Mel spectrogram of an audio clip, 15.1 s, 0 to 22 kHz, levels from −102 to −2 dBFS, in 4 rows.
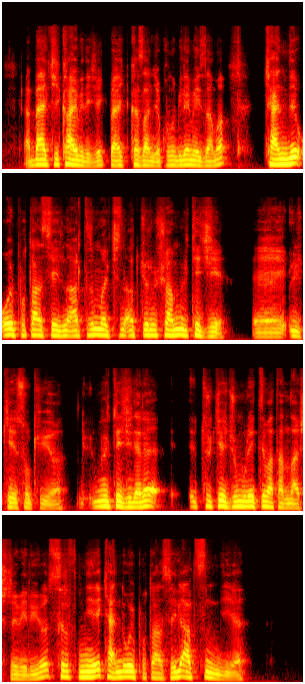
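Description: No technical faults occur in this speech recording, so there is nothing to describe in time order.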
